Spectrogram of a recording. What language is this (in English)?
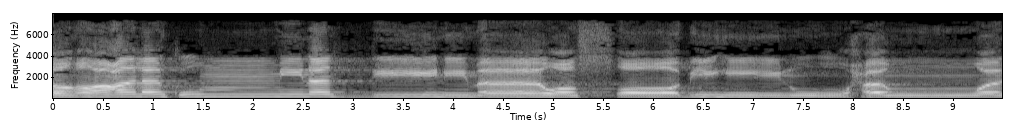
Arabic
